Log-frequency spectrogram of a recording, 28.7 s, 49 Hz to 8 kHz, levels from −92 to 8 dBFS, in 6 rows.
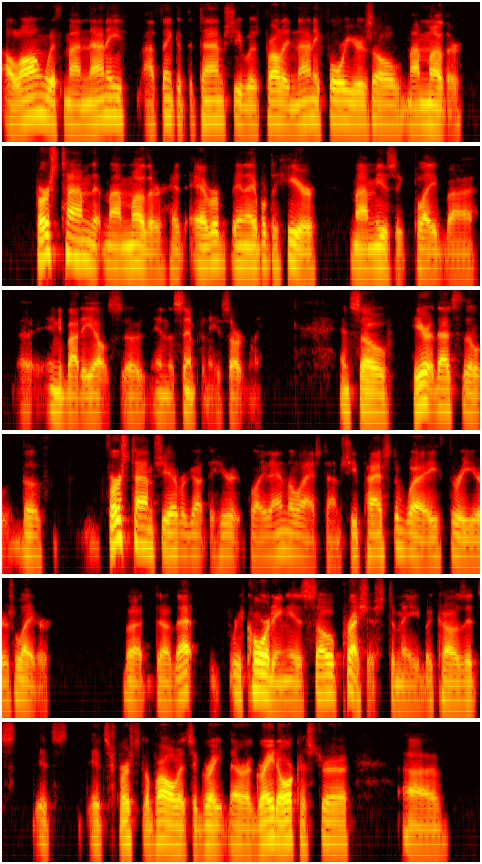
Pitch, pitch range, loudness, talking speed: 100 Hz, 90-110 Hz, -25 LUFS, 185 wpm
